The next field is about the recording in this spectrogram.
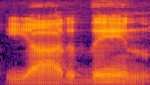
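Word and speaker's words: ירדן: तो इसको पढ़ेंगे हम लोग या र दे न, यारदेन। उच्चारण में हल्का सा थोड़ा सा फर्क है, यारदेन।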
